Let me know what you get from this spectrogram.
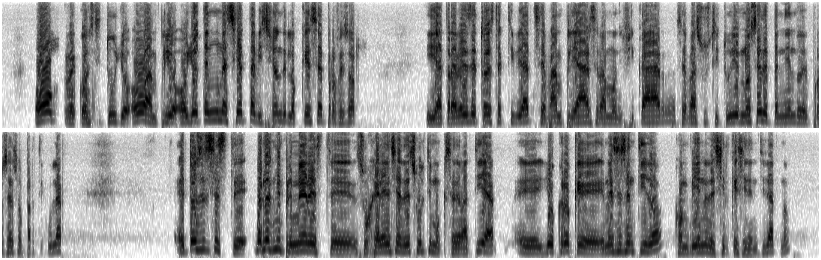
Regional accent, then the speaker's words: Mexico; yo soy papá, yo soy hijo, yo soy mexicano, yo soy investigador, yo soy politécnico

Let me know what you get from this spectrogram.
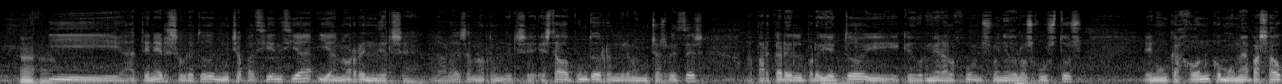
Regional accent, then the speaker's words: Barcelona, Catalonia, Spain; Yo soy de Barcelona, los dos vivimos en Barcelona

